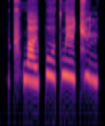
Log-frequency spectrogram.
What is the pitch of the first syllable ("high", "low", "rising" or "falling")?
low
